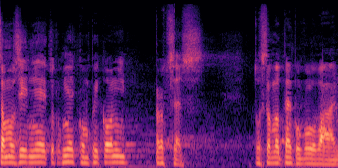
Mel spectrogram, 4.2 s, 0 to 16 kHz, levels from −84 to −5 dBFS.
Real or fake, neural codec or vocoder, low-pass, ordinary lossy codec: fake; codec, 32 kHz, 1.9 kbps, SNAC; 14.4 kHz; AAC, 48 kbps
